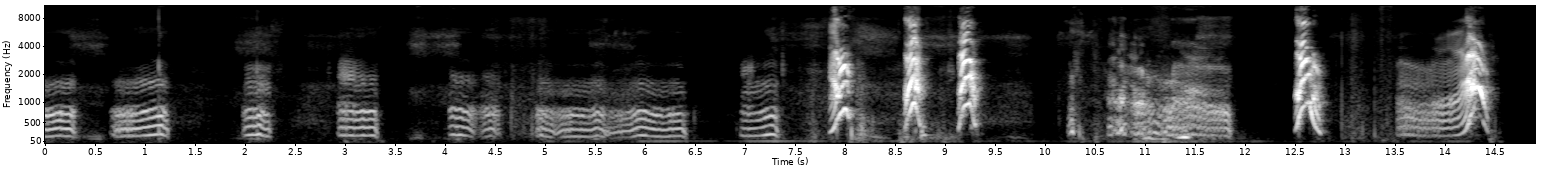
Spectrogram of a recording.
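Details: Pet dog barking at another dog for the first time: after stretches of a person talking, sharp, high barks ring out singly and in quick pairs over the last half, roughly five in all, with voices between.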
